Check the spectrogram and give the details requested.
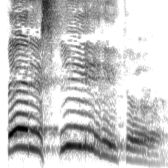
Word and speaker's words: perispírito: Quase, a primeira sílaba você acertou. Perispírito.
